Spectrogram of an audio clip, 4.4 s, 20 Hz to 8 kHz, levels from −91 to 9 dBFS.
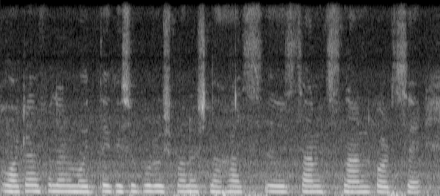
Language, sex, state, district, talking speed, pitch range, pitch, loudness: Bengali, female, Assam, Hailakandi, 135 wpm, 215-230 Hz, 225 Hz, -14 LUFS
